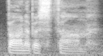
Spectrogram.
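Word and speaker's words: Barnabas Tharmr: at one man's behest barnabastham see again an r at the end of the name but they don't pronounce it why is it there meanwhile yagora the free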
